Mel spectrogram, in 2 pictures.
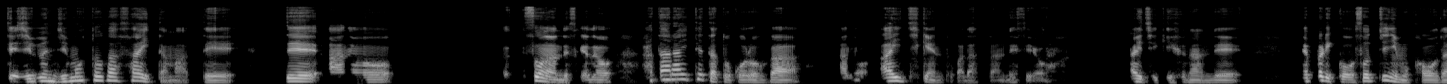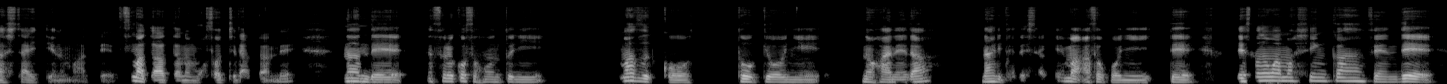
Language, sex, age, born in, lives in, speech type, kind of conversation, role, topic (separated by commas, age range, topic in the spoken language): Japanese, male, 30-34, Japan, United States, conversation, unstructured, none, 家族とは普段どのようにコミュニケーションを取っていますか？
